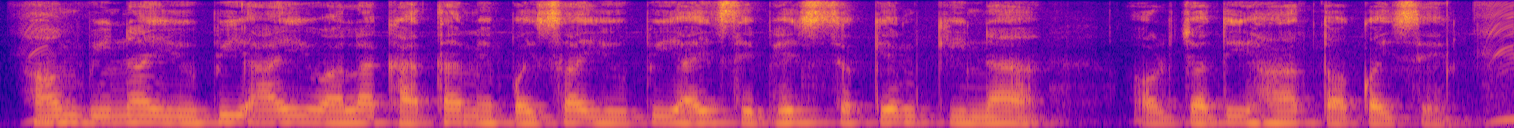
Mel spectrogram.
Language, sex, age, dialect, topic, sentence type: Bhojpuri, male, 18-24, Southern / Standard, banking, question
